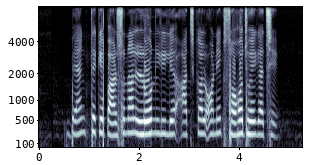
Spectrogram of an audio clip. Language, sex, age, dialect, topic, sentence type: Bengali, female, 18-24, Western, banking, statement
